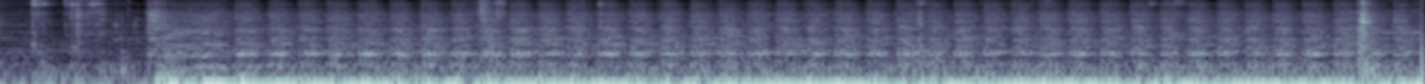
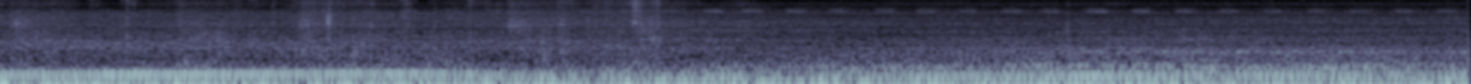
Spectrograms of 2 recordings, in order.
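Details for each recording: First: A jump-started Toyota with a blown ignition fuse: the starter spins the engine evenly for several seconds, but it never fires. The fuel pump runs when jumped, so the pump itself is good; there is no command to the pump, and a lack of spark is suspected. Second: A Toyota that won't start, heard at the fuel pump with its circuit jumped: a faint, steady low buzz. The pump runs, so the pump itself is good and the pump command from the car is missing.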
